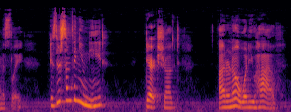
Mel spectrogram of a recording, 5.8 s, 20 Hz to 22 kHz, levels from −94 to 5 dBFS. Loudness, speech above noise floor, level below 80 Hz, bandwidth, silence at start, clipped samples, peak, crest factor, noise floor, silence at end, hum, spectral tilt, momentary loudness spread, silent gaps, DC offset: -27 LUFS; 32 dB; -64 dBFS; 16.5 kHz; 0 s; under 0.1%; -6 dBFS; 24 dB; -60 dBFS; 0.2 s; none; -2 dB/octave; 23 LU; none; under 0.1%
